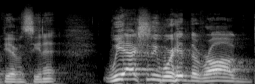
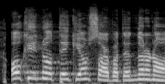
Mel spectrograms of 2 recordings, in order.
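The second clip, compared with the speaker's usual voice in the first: high, louder mock apologetic clerk; voice jumped up octaves; 8 semitones higher, 4 dB louder, faster than usual. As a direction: imitate a flustered apology in a raised pitch. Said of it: "her voice jumped up a couple octaves".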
